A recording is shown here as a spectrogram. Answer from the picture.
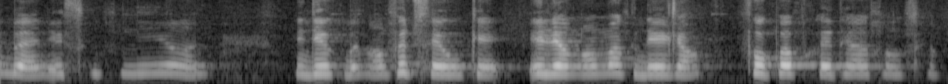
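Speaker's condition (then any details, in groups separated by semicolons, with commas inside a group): Cerebral palsy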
